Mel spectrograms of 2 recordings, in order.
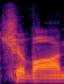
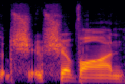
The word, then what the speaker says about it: Siobhan: Yeah, I think I said Siobhan. My apologies. Uh, it's Siobhan. Siobhan and the 300 other cars involved.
